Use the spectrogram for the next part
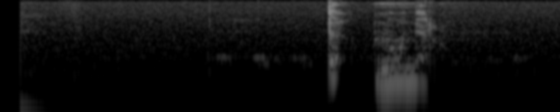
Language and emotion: Russian, sad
